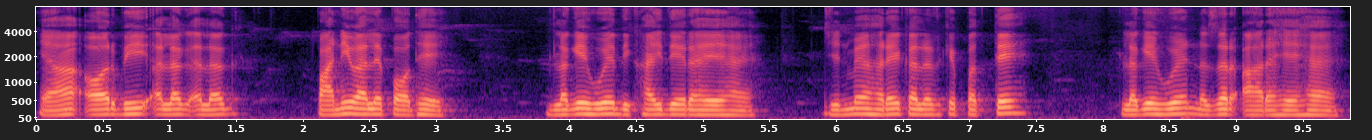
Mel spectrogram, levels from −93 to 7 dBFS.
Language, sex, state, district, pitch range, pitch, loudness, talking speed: Hindi, male, Uttar Pradesh, Lucknow, 125-140 Hz, 135 Hz, -15 LUFS, 150 wpm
